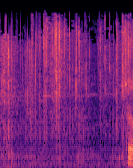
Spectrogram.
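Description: Clear plastic bag crinkling as it is handled, with a quick irregular run of small crackles.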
